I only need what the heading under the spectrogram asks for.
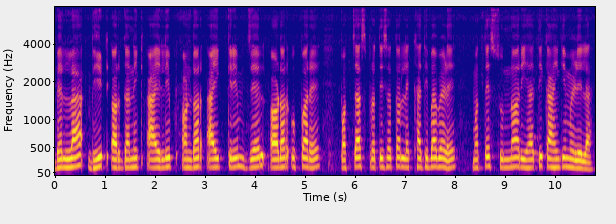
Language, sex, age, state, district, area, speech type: Odia, male, 18-30, Odisha, Nayagarh, rural, read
